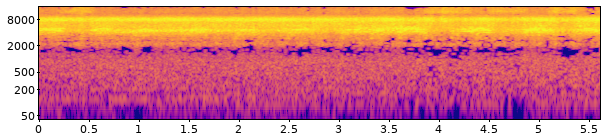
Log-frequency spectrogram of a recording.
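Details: Japanese cricket or cicada chorus forming a loud, hissing high-pitched wall of sound that swells gently near the start and end, with broadband background noise beneath.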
